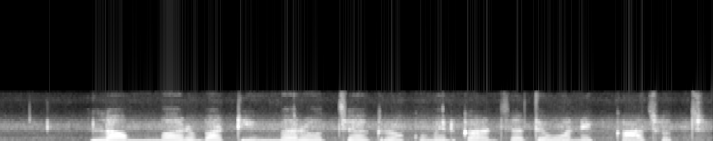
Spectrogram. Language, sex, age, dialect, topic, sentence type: Bengali, female, 18-24, Western, agriculture, statement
